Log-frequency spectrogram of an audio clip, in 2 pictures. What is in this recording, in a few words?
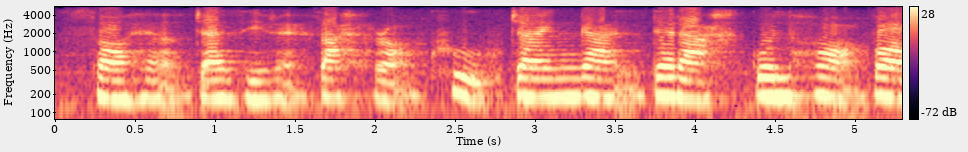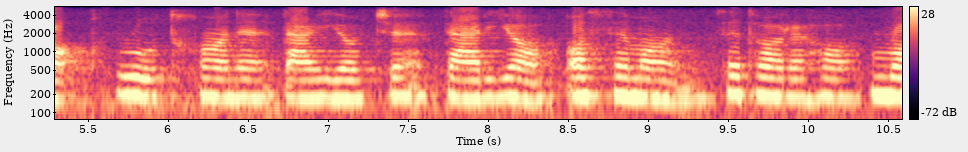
Persian nature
